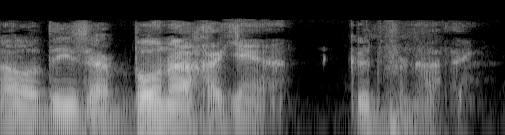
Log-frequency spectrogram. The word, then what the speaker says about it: bon appétit: And no pronouncing that final T. Bon appetit.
